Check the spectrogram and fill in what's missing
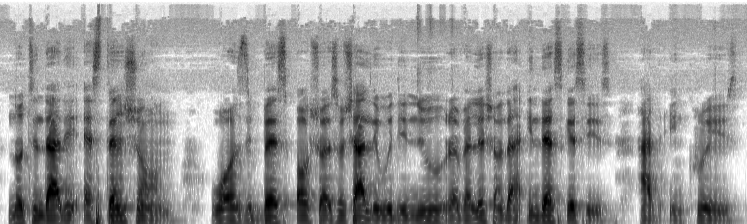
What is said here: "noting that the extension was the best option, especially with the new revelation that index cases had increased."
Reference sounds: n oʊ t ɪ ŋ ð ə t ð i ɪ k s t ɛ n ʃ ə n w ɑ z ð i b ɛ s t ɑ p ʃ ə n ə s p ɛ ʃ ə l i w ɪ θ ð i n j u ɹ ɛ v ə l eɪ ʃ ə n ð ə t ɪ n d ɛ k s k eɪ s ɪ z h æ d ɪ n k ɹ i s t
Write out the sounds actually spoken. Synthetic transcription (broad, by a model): n oʊ t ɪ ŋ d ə t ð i ɪ k s t ɛ n ʃ ə n w ɑ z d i b ɛ s t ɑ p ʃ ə s ɔ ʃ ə l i w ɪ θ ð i n j u ɹ ɛ v ə l eɪ ʃ ə n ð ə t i n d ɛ s k eɪ s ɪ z h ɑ d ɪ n k ɹ i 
